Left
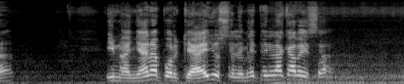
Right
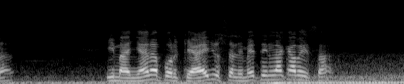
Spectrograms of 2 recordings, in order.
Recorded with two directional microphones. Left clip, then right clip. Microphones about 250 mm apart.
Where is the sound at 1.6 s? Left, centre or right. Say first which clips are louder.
Left 2 dB; left.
